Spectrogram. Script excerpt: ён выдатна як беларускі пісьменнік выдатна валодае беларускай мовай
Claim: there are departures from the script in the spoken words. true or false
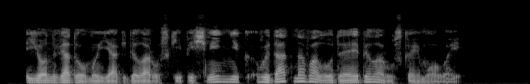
true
